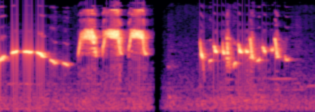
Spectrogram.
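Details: Little pied flycatcher song, used as a lure for white-rumped shama: an arched slurred whistle falling away, three buzzy bursts, then a rapid jumbled twitter of high notes.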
